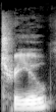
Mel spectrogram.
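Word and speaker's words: Trieu: and reminded us that it's pronounced tree you I listen to pal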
